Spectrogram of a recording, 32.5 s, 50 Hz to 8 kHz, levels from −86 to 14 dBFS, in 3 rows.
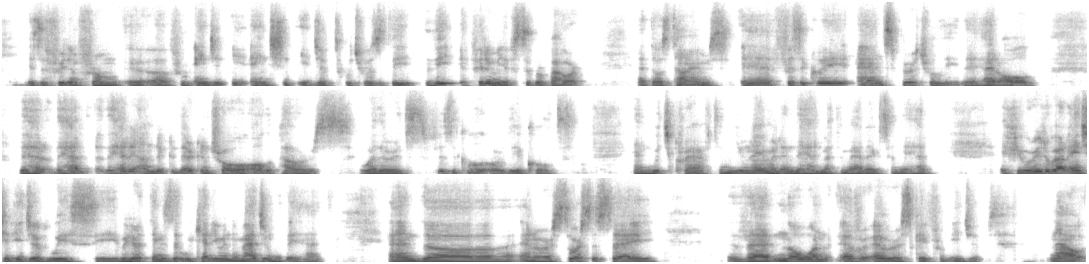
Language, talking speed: German, 170 wpm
